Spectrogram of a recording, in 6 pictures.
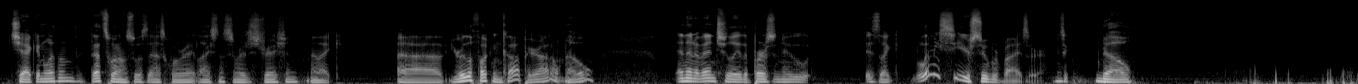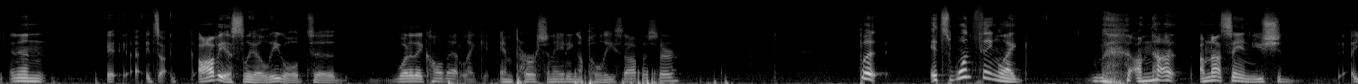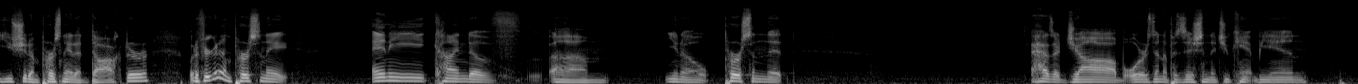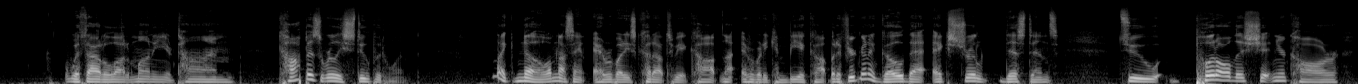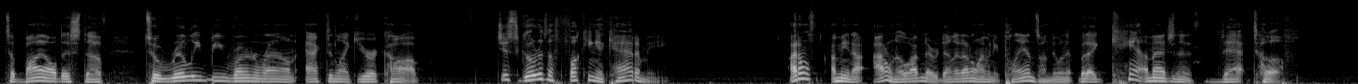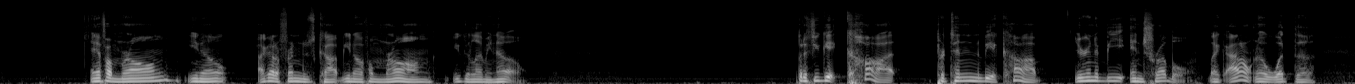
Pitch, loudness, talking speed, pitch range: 120 Hz, -27 LUFS, 180 wpm, 110-145 Hz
